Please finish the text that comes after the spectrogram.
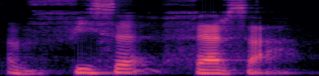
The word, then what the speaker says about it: vice versa: Sarah edemdito and also the term vice versa is used in the Dutch language but it's pronounced as visa versa then pro forma so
